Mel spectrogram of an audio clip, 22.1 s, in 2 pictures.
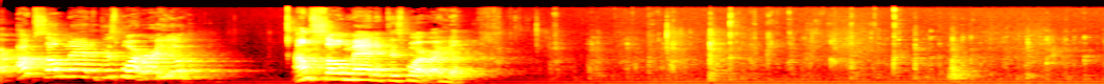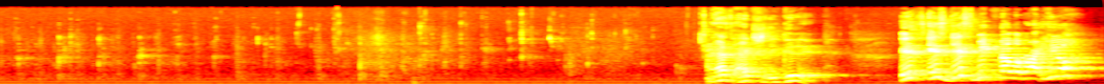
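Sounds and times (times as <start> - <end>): person chewing: 4.8 - 18.2
wet mouth clicks: 6.4 - 18.1.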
